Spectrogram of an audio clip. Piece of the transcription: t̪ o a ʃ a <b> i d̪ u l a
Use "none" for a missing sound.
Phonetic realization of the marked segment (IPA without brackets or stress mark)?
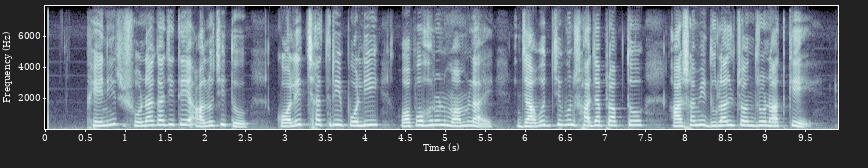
m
